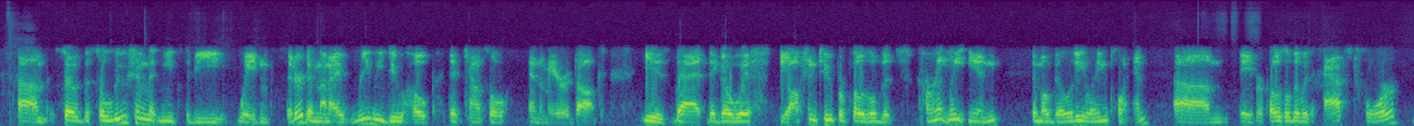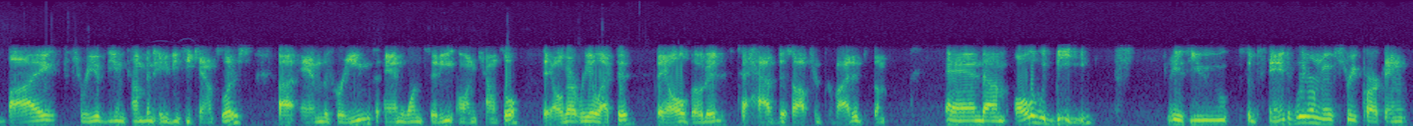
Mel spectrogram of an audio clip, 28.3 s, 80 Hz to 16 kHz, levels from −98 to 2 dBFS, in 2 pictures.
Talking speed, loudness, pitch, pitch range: 185 wpm, -18 LUFS, 115 Hz, 105-135 Hz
